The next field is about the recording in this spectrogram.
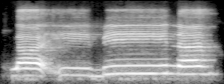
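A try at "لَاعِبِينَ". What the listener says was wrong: Lanya dua harokat. sekron ya, lebih diperhatikan lagi untuk panjang pendeknya. Hati-hati di huruf awal yang harokat pendek tidak perlu diayun ya. dibacanya harus sama-sama pendek ketika dia pendek semua ya.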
